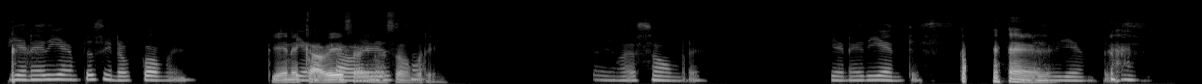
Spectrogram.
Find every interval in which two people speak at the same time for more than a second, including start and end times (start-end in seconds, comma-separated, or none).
2.9-4.3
